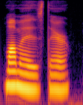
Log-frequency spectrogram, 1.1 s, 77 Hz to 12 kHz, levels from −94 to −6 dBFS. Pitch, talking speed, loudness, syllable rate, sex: 175 Hz, 160 wpm, -18 LUFS, 6.0 syllables/s, female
